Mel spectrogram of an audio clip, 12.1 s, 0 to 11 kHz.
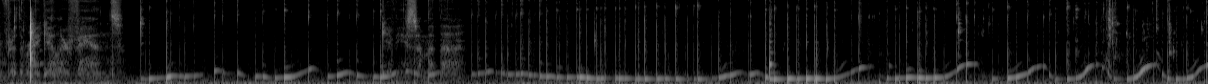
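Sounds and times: rapid drip-like clicks: 0.0s - 12.0s
water sloshing in a jar: 8.4s - 12.0s.

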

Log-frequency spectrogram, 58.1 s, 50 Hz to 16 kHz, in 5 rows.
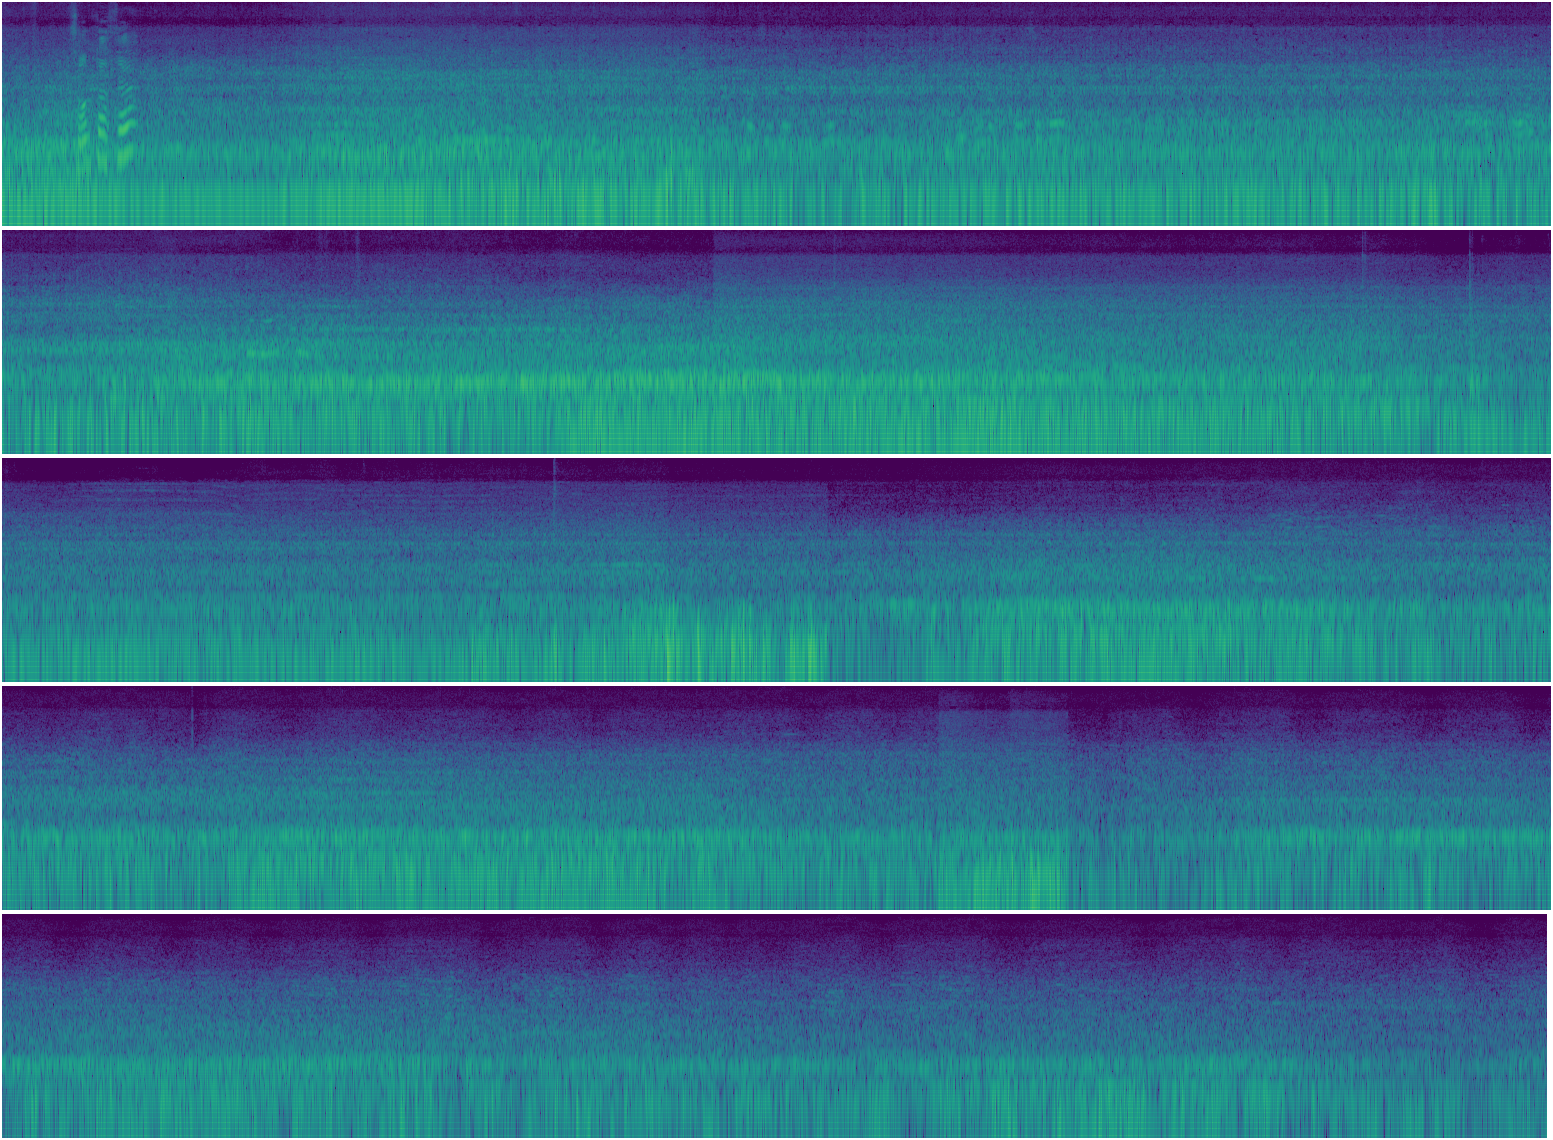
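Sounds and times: forklift engine running: 0.0s - 58.0s.

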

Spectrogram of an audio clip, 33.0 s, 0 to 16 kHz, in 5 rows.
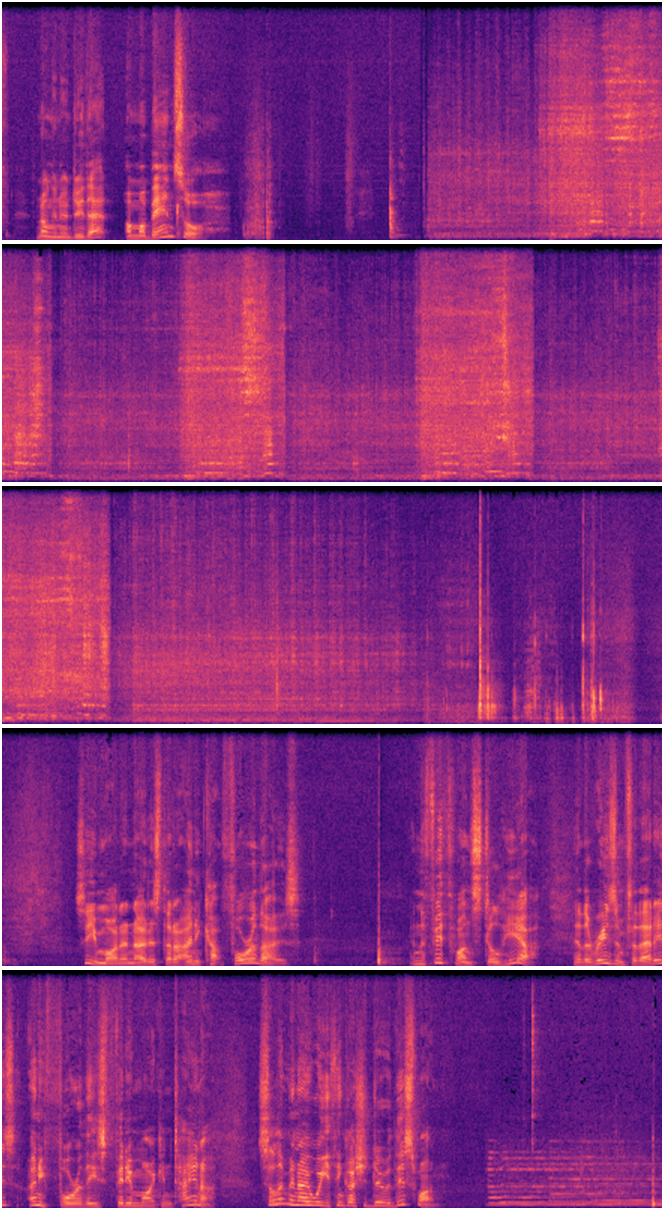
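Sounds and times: bandsaw blade cutting material: 4.2s - 17.3s
bandsaw humming: 4.2s - 17.4s.

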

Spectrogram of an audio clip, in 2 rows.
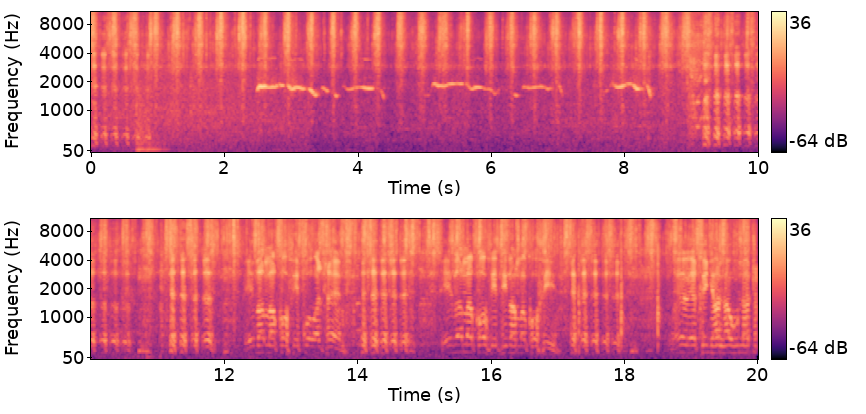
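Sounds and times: gourd rattle shaken: 0.0s - 20.0s
whistled tune: 2.5s - 7.1s, 7.7s - 8.5s.

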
